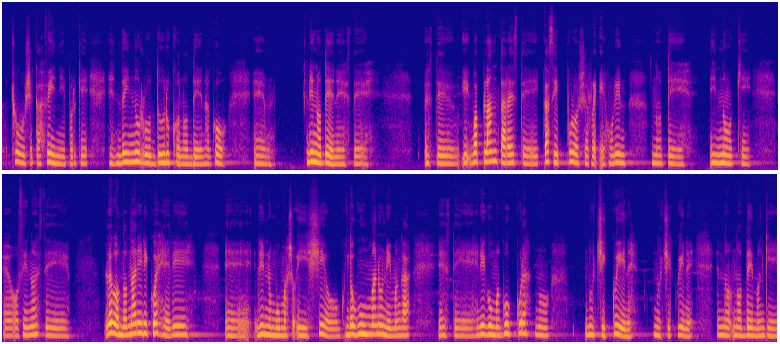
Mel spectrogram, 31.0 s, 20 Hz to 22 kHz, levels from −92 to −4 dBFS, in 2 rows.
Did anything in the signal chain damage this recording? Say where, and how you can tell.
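No, nothing along the chain seems to have damaged this speech recording, so there's no stage to point to and no evidence of harm to report.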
